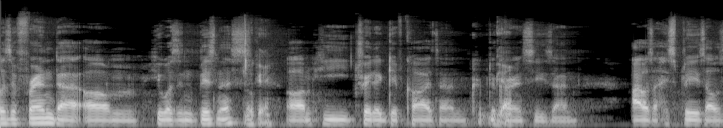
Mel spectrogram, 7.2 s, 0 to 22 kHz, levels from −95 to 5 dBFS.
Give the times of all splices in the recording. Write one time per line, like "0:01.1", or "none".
none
